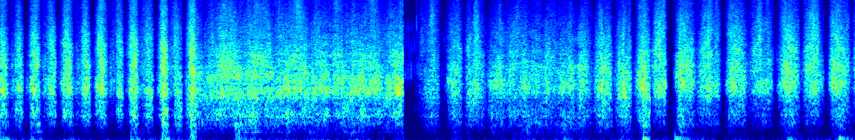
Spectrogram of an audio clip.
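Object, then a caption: Knit fabric running shoe upper. A gloved hand scrubs the black knit textile upper of a hollow, empty Skechers running shoe resting on a towel, using a wooden-handled bristle brush and soapy foam. Rapid, bright, scratchy brushing strokes come about three per second, blurring into a steady rub for a couple of seconds before a brief pause and then resuming in quick back-and-forth strokes.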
